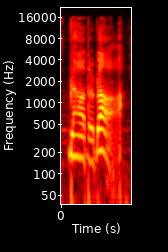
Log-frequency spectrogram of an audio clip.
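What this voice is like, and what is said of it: Poor Dracula impression. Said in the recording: “that was my Dracula impression, and I know it sucked, but sorry, I'm not very good at those.”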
